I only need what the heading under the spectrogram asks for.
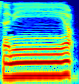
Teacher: dibuang tanwinnya maka kita membaca dengan sami' disukunkan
